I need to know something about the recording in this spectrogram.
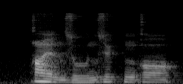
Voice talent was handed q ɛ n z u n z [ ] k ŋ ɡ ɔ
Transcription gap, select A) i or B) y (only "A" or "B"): B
